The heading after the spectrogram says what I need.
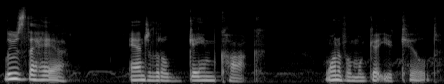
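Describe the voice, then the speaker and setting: A woman playing a tough, sly sword instructor in a fantasy audio drama, with a creaky voice and a curt, taunting manner. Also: mid-range voice, normal speed, darkish tone, close to an everyday voice. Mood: curt, mocking.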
